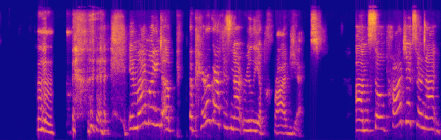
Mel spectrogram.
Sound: laughs

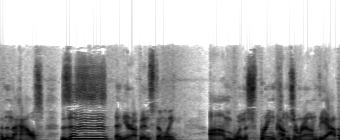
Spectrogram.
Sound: in higher pitch

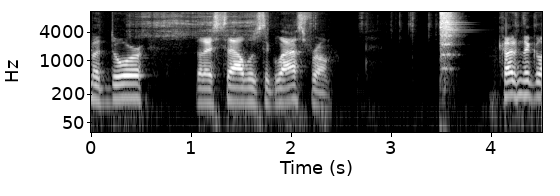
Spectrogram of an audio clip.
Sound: glass cracks

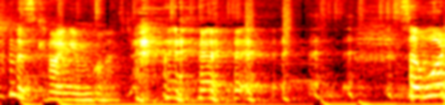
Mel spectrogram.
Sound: chuckles; laughing

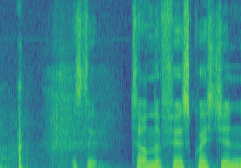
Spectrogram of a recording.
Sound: laugh

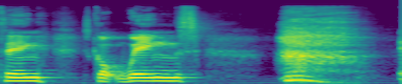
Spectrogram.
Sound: sighs

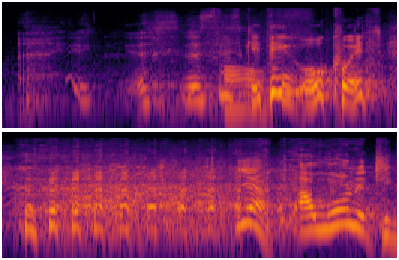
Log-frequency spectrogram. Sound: audience laugh

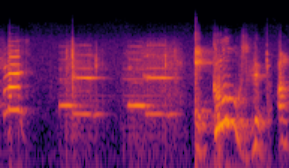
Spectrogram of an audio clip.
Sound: cuckoo clock chiming

